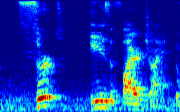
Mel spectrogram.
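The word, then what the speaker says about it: Surt: s u r t rhymes with dirt C is a fire giant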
